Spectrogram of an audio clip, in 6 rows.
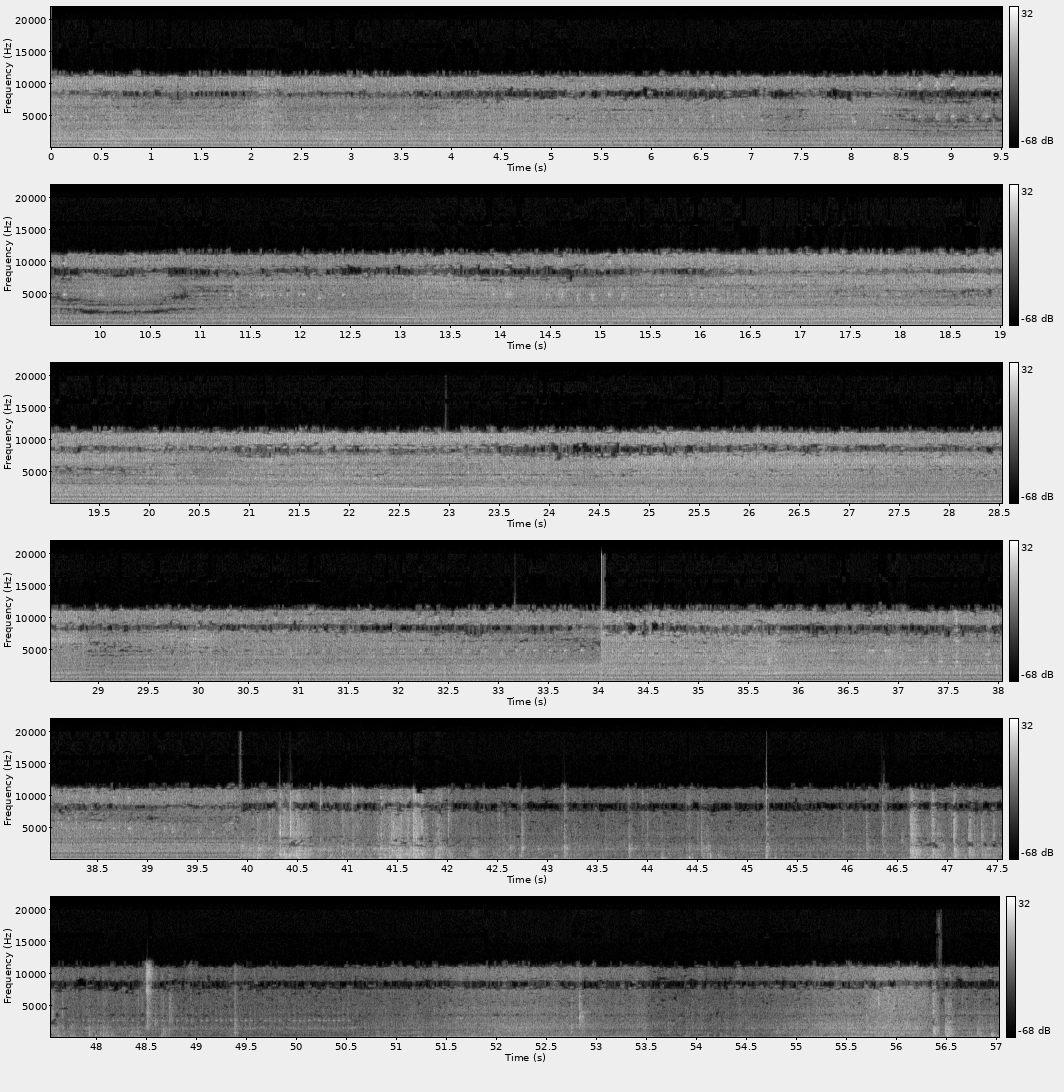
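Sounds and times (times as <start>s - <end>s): bulldozer diesel engine running: 0.0s - 57.0s
clattering: 39.9s - 49.7s, 56.3s - 57.0s.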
